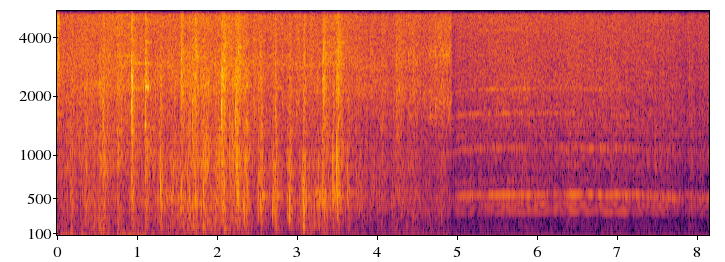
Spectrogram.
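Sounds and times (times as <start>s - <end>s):
steam locomotive: 0.0s - 8.1s
steam locomotive whistle: 4.9s - 8.1s.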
